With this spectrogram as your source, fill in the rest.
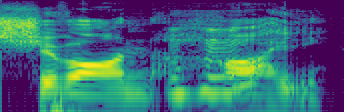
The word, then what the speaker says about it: Siobhan: pool and really just a name that is pretty tricky if you see the spelling of it it's like SI obh aan but it's pronounced Siobhan and so you always remember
